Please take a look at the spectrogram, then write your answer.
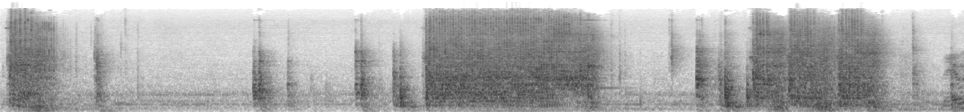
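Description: A power tool runs down nuts on a control arm and ball joint assembly, short whirring bursts alternating with one long sustained run, loud and close, with brief handling noises between.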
